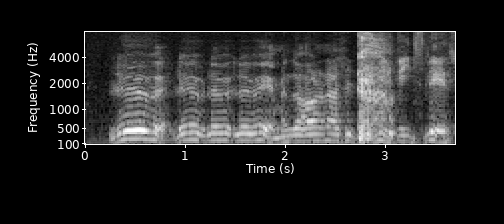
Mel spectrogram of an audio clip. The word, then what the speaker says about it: lever: Det står ju som fotnot här hur det ska uttalas. Löve.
